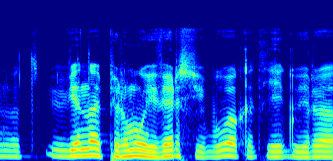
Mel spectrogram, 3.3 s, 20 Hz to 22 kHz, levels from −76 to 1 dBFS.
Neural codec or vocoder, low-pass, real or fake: none; 10.8 kHz; real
